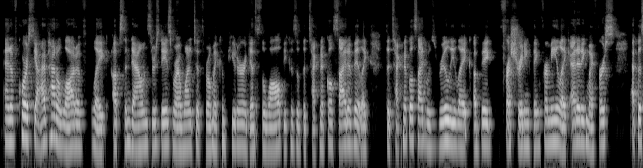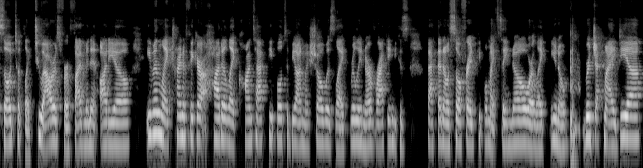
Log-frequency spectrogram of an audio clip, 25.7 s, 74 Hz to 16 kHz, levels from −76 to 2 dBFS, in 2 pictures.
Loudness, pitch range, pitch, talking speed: -19 LUFS, 150-175 Hz, 160 Hz, 230 wpm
